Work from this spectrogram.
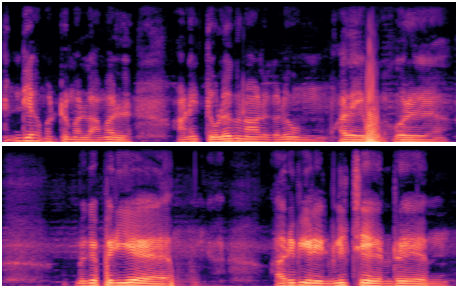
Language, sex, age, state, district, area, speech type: Tamil, male, 18-30, Tamil Nadu, Mayiladuthurai, urban, spontaneous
